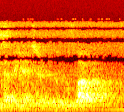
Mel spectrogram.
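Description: A priest's voice intoning the liturgy, with a held syllable near the end.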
